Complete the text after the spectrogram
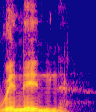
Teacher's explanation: the NG sound was missing a bit on the end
